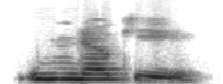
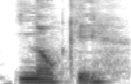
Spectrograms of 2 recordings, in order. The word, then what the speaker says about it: gnocchi: It's like gnocchi. So, like, the G is, like, an emphasis on the N somehow?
